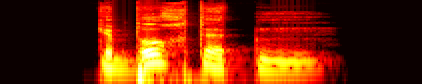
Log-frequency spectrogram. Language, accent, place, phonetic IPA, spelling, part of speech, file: German, Germany, Berlin, [ɡəˈbuxtətn̩], gebuchteten, adjective, De-gebuchteten.ogg
- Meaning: inflection of gebuchtet: 1. strong genitive masculine/neuter singular 2. weak/mixed genitive/dative all-gender singular 3. strong/weak/mixed accusative masculine singular 4. strong dative plural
